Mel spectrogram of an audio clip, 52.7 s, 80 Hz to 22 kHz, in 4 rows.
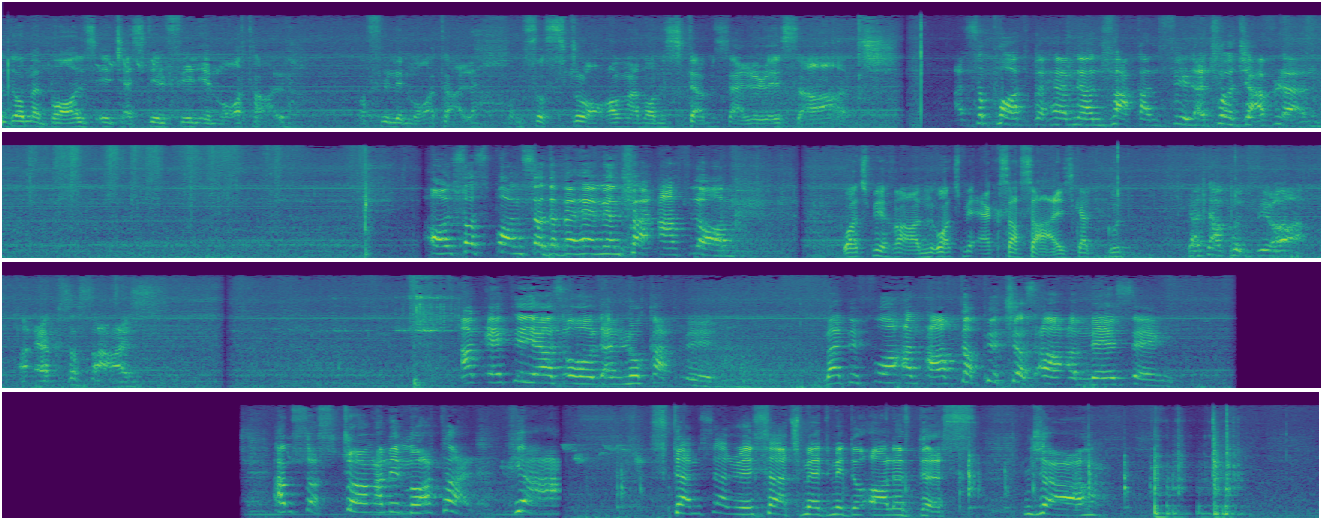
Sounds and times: Speech: 0.0 - 3.0, 3.6 - 9.0, 9.6 - 13.2, 17.4 - 20.6, 21.6 - 28.0, 31.0 - 33.6, 34.6 - 38.1, 42.0 - 45.2, 46.1 - 50.6.

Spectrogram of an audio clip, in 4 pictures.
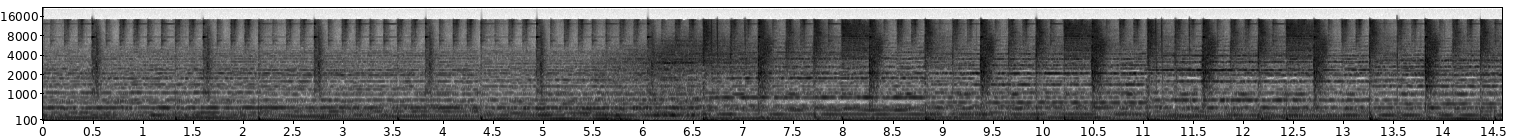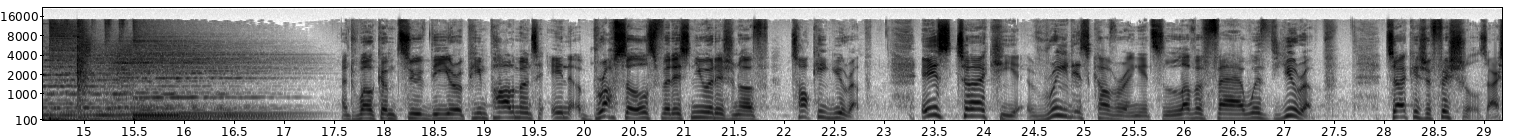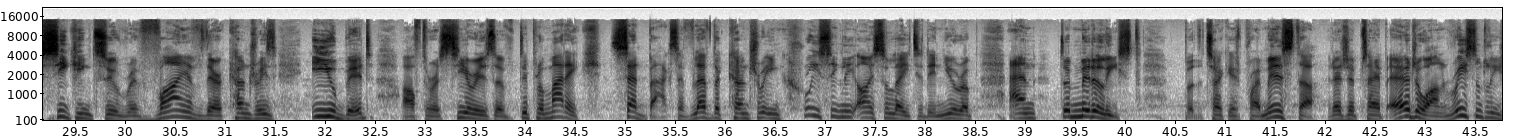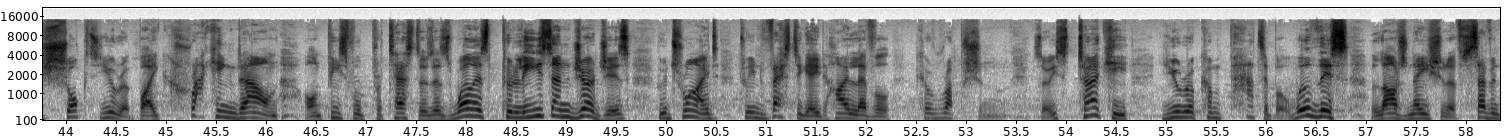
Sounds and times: Speech: 17.6 - 58.3.

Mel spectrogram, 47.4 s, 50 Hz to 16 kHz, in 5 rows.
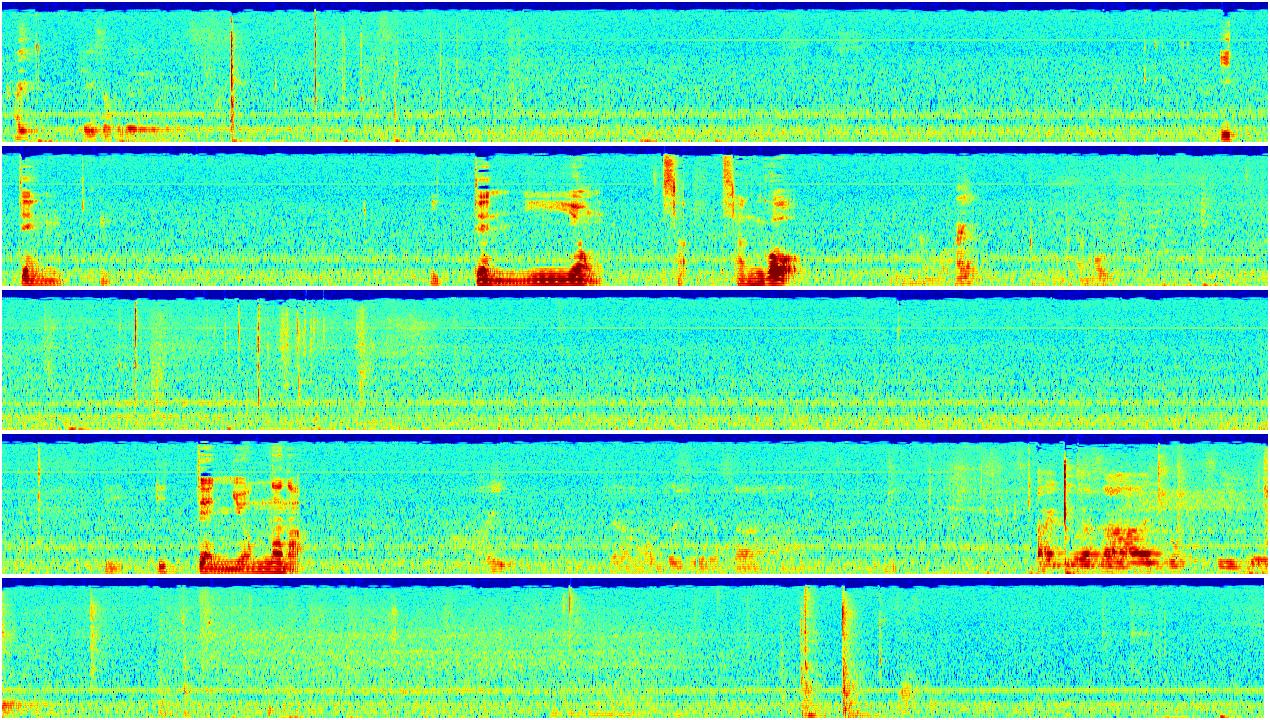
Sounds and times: Speech: 0.0 - 1.4, 9.2 - 10.0, 12.7 - 15.6, 16.3 - 17.9, 29.2 - 30.8, 32.0 - 32.4, 33.0 - 34.6, 36.2 - 38.3.

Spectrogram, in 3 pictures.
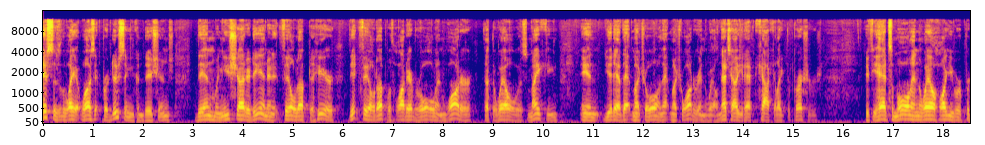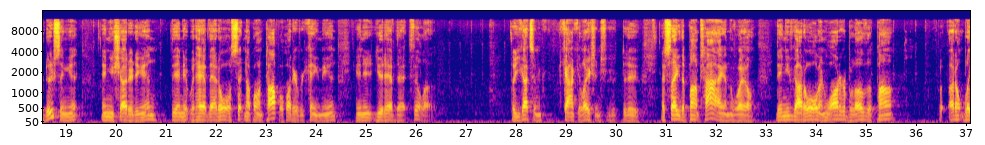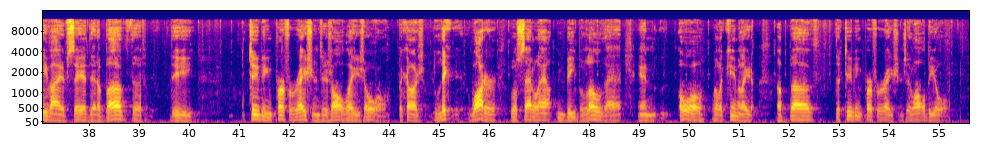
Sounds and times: Speech: 0.0 - 15.6, 16.4 - 26.4, 27.9 - 35.7, 36.4 - 40.2, 41.1 - 55.3.

